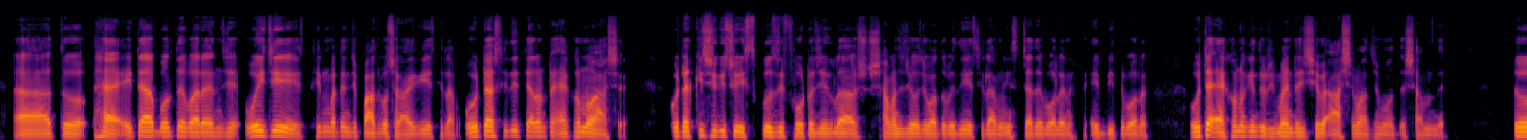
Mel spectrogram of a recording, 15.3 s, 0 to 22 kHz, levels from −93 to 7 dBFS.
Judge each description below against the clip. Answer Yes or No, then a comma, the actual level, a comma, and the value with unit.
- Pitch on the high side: No, low, 115 Hz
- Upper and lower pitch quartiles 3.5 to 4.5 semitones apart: Yes, average, 3.8 semitones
